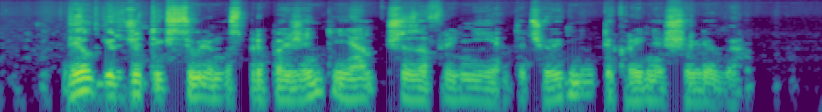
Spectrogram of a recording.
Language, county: Lithuanian, Kaunas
